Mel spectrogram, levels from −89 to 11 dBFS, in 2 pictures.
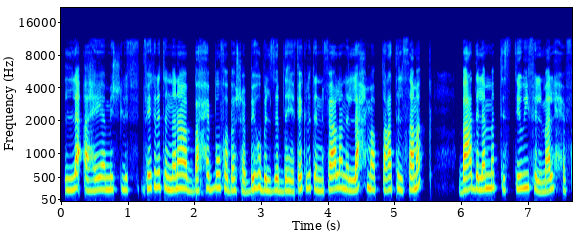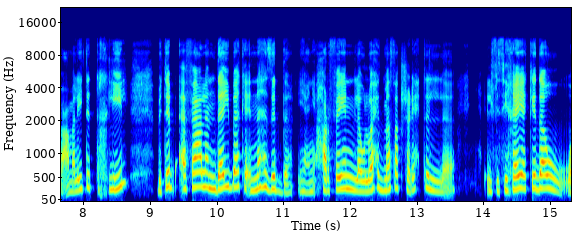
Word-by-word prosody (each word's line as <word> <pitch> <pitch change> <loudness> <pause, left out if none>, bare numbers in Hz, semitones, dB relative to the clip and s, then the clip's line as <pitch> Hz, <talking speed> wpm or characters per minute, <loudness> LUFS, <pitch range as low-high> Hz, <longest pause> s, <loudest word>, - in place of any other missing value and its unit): لأ 240 0 +3
هي 240 +2 -1
مش 250 +1 -5
ل 245 - -5
فكرة 275 +4 -3
إن 250 -3 0
أنا 270 +2 +3
باحبه 255 +4 -3
فبشبهُه 235 -1 -2
بالزبدة، 230 -2 -1
هي 215 - -4
فكرة 260 +5 -3
إن 225 -3 -5
فعلًا 260 +3 +2
اللحمة 255 +3 +1
بتاعة 250 +1 -2
السمك 250 - 0 0.4
بعد 255 +3 +4
لمّا 260 +3 +1
بتستوي 265 +1 -3
في 275 - -4
الملح، 220 +3 -2
في 225 - -10
عملية 215 +5 -3
التخليل 285 +3 -3 0.5
بتبقى 300 -3 -1
فعلًا 295 -1 +4
دايبة 295 +3 +4
كأنها 280 0 -1
زبدة، 205 -8 -1
يعني 210 -1 -10
حرفيًا 240 +3 +2
لو 230 -6 +1
الواحد 235 +3 +1
مسك 270 +4 -2
شريحة 245 - -7
ال 230 -6 -3 0.5
الفسيخاية 235 +6 +3
كده، 275 +1 +4
و 245 -6 0
255 Hz, 155 wpm, -23 LUFS, 230-275 Hz, 0.5 s, بعد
